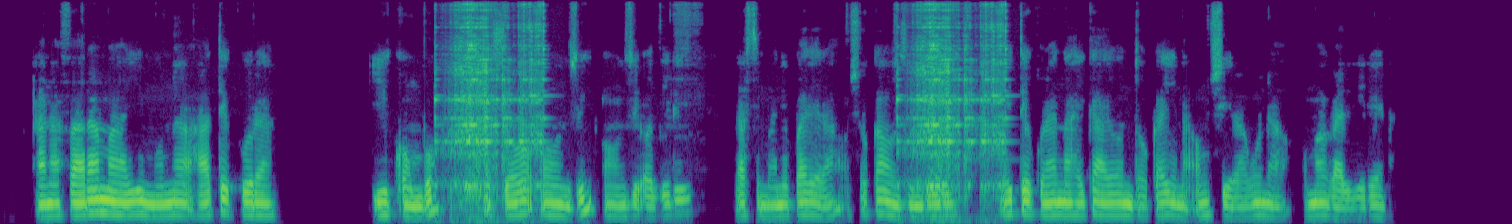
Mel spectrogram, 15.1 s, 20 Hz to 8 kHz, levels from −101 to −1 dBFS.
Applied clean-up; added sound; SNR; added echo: none; Dishes, pots, and pans / Glass; -1 dB; none.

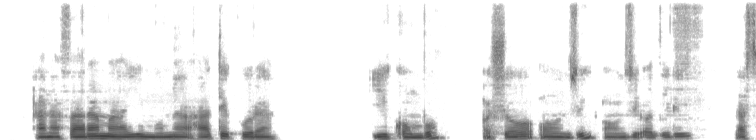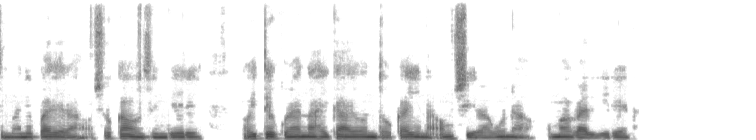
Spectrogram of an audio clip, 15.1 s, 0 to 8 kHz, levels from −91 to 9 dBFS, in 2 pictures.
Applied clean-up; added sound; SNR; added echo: none; none; none; none.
